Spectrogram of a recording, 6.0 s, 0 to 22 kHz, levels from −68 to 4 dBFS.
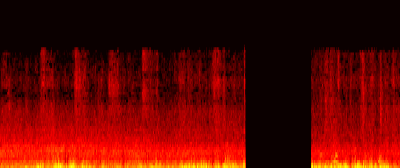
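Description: At 3.68 s the sound cuts to dead silence for about a second, returning at 4.67 s: an audio dropout to silence, likely a lost input link.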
